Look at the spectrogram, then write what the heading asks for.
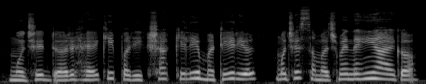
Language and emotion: Hindi, fearful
